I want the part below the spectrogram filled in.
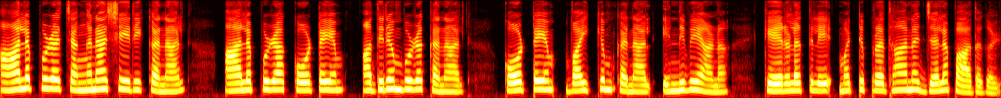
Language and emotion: Malayalam, neutral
